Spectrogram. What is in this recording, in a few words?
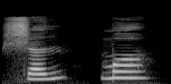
"shen2me5", Chinese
